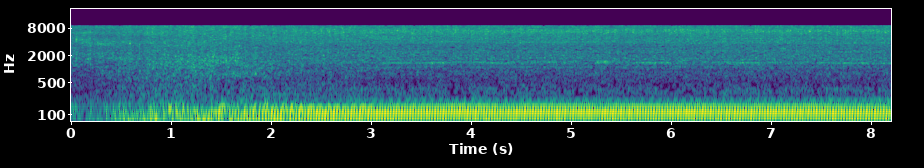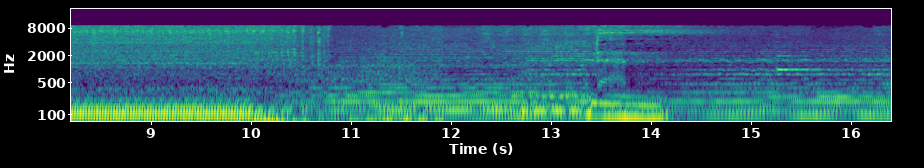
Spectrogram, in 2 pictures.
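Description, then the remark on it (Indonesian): A car engine idles with a steady low hum for about ten seconds, then shifts as the car is parked in a front garage, with changing mechanical tones and no talking. “aku pun sampai di tempat tujuan kami. Aku parkirkan mobil di garasi depan.”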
